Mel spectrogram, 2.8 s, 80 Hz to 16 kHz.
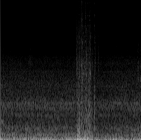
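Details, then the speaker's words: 15-year-old Audi A4 at about 80,000 km, driving over a road ridge around 50: low rumble then dull heavy thump with rattle; also creaks when cornering; cracked control arm rubber bushings found. "Turning around the corner will also have creaking creaking thoughts."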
